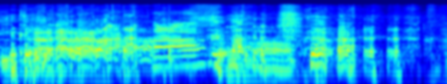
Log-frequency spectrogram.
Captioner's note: group laughing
